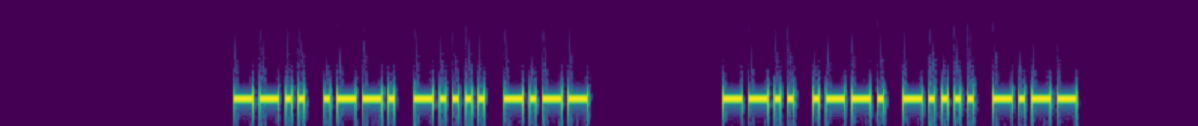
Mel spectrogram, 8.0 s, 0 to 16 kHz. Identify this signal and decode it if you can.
Morse code, heard as a keyed tone, about 28 wpm, 700 Hz. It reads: ZP6Y ZP6Y
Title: DXCC-100 Call Signs - 4 Characters - Repeated 2x - 28wpm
